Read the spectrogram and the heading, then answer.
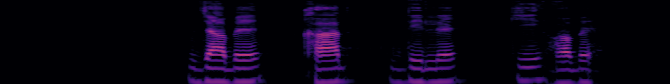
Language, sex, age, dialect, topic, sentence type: Magahi, male, 18-24, Northeastern/Surjapuri, agriculture, question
